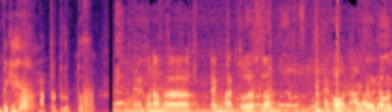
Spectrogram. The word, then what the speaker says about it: ট্যাংমার্গ: ট্যাঙ্গোমার্গ ওরা বলে ট্যাঙ্গোমার্গ, লেখা দেখি ট্যাংমার্গ, উচ্চারণ আর কি ওদের।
